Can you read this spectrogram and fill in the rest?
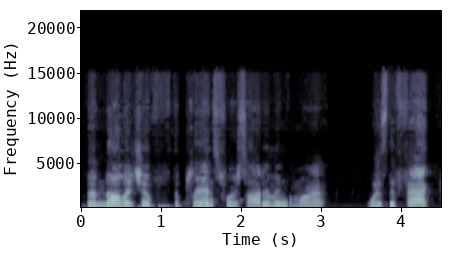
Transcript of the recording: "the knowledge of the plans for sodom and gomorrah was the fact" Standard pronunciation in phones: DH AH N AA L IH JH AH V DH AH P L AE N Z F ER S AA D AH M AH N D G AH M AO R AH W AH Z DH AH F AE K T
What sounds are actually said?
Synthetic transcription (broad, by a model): DH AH N AA L IH JH AH V DH AH P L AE N S F ER S AA D AH M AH N G AH M AO R AH W AH Z DH AH F AE K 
